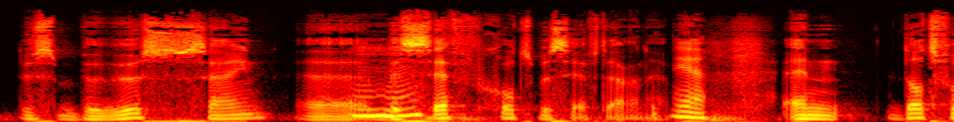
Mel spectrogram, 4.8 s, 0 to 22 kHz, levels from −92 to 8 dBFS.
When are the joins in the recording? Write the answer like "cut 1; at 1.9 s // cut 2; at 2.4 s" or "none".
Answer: cut 1; at 1.4 s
